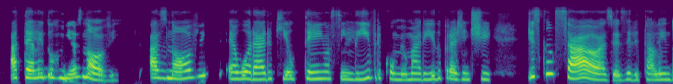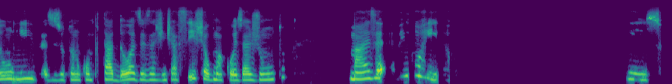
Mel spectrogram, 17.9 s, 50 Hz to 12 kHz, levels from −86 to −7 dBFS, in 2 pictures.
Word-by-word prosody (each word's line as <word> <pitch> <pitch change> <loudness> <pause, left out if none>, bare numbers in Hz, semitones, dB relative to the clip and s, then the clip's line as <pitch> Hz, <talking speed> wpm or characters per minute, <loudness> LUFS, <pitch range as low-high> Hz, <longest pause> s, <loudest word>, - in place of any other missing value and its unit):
até 320 - +4
ela 305 +1 +3
ir 320 - 0
dormir 295 -2 +2
às 355 - -1
21:00, 215 - +3 0.4
às 300 -1 +3
21:00 310 +6 +2 0.3
é 265 - +2
o 265 - 0
horário 255 -1 +3
que - - -9
eu 270 - +1
tenho, 275 -1 +1
assim, 255 -1 -5
livre 290 +7 -2
com 265 - -3
o 245 - -1
meu 230 -1 -2
marido 240 +4 -2
pra - - 0
gente 245 -1 -5 0.5
descansar, 350 - +6
ou 230 - 0
às 215 - -9
vezes 215 +4 -3
ele 245 -2 -2
tá - - -4
lendo 235 +1 -1
um 270 -1 -1
livro, 270 +1 -3
às - - -6
vezes 215 +1 -9
eu 225 - -6
estou 235 +2 -5
no 230 - -4
computador, 220 - -1
às 250 - -3
vezes 230 -1 -4
a 230 - -2
gente 225 +1 -8
assiste 290 +6 -3
alguma 235 -2 -2
coisa 215 +2 -1
junto, 235 +8 -6 0.9
mas 265 +2 +1
é 305 - +6 0.2
bem 390 +2 -6
corrido. 380 -5 -5 2.5
Isso. 230 -4 -4
255 Hz, 165 wpm, -23 LUFS, 230-290 Hz, 2.5 s, descansar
